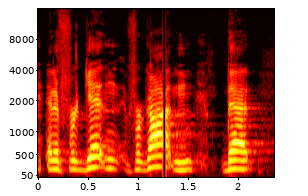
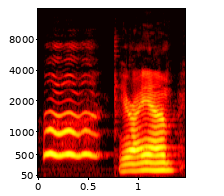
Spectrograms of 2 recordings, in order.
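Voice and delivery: high, sing-song "Ah" popping in cheerfully; playful Jesus popping in; 8 semitones higher, slower than usual. Retold or imitated. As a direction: surprise them with a bright hello. Jesus suddenly appears, playful.

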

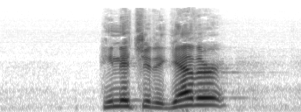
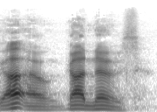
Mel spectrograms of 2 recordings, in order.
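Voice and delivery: worried uh-oh; 10 semitones lower, 6 dB quieter than usual. Retold or imitated. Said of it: "But then I'm like".

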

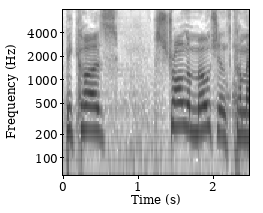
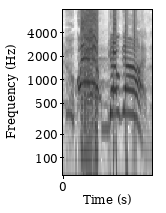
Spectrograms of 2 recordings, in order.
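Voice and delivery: very high, loud whoop; army whooping at God; whooping cheer; 9 semitones higher, 9 dB louder, slower than usual. Retold or imitated. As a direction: whoop like a crowd.

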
